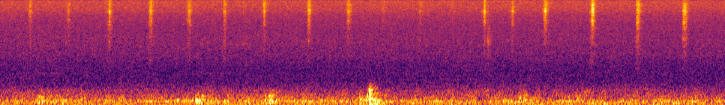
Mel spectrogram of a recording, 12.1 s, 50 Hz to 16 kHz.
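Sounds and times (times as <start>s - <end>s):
fingertips rubbing shaved scalp: 8.0s - 11.6s.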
